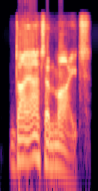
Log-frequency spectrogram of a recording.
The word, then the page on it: diatomite: British English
